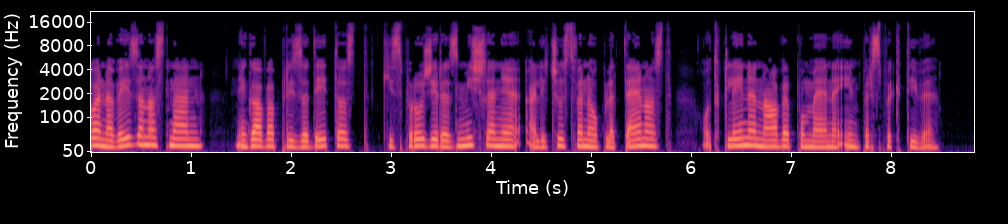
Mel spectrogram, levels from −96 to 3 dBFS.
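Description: No technical faults can be heard anywhere in this speech recording. At no point does the sound suggest that anything in the signal path went wrong.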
